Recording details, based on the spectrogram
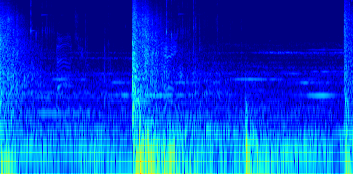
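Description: Gunfire in Fallout New Vegas: a few sharp, loud shots crack out at intervals, each followed by ringing tails, over a steady low game ambience with other game sounds mixed in.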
